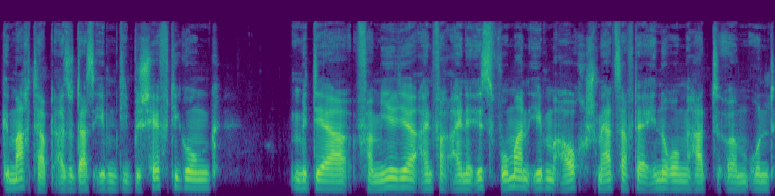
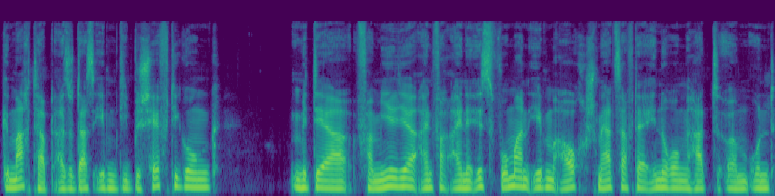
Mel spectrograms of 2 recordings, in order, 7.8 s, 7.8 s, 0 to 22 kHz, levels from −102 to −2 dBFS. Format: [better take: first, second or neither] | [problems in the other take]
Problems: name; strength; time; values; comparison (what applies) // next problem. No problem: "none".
second | thin; somewhat; fading below 300 Hz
